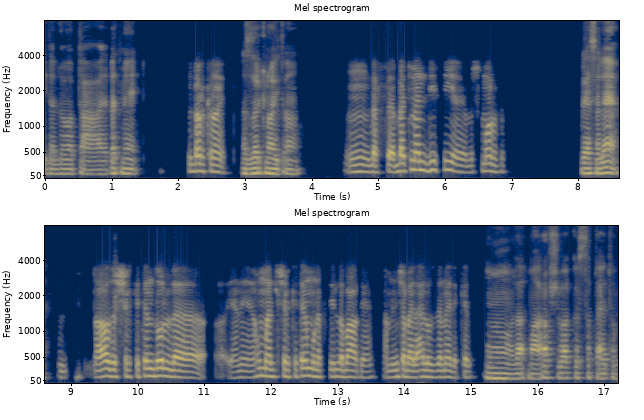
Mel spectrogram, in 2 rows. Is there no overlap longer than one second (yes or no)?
yes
